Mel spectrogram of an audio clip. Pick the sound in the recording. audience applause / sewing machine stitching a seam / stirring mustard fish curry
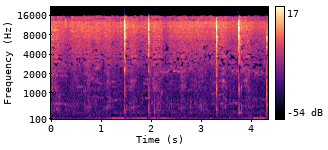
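stirring mustard fish curry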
